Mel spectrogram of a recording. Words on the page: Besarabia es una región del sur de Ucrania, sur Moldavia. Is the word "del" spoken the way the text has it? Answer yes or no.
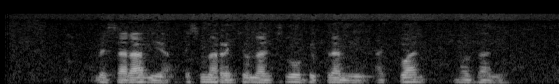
no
